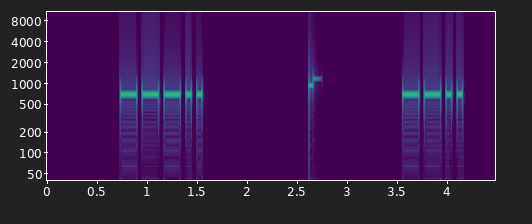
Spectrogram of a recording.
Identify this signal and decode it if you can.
Morse code, heard as a keyed tone, about 22 wpm, 700 Hz. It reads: 8 Z
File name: Single-Letter-Number-22wpm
